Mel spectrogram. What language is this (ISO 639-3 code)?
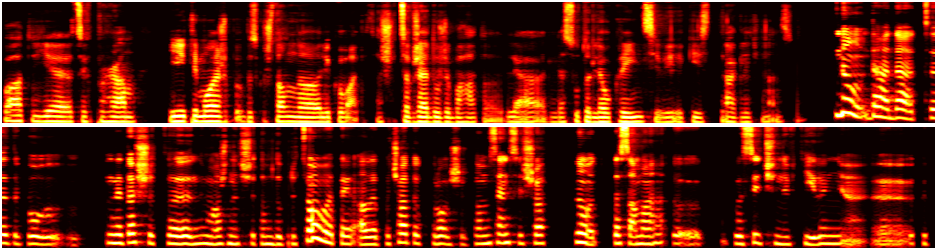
ukr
